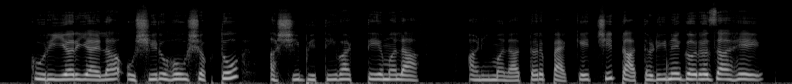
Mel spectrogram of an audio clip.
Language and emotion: Marathi, fearful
